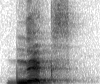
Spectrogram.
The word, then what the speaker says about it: Nyx: Oh, so it's Nyx, N-Y-X, but it's pronounced Nyx. – Nyx.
